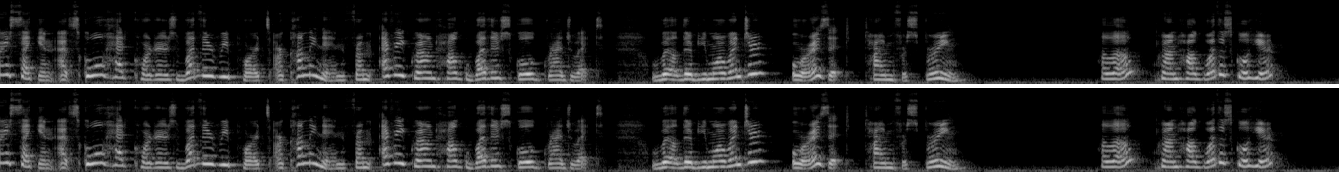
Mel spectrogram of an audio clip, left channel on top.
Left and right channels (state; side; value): identical; both; correlation 1.00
